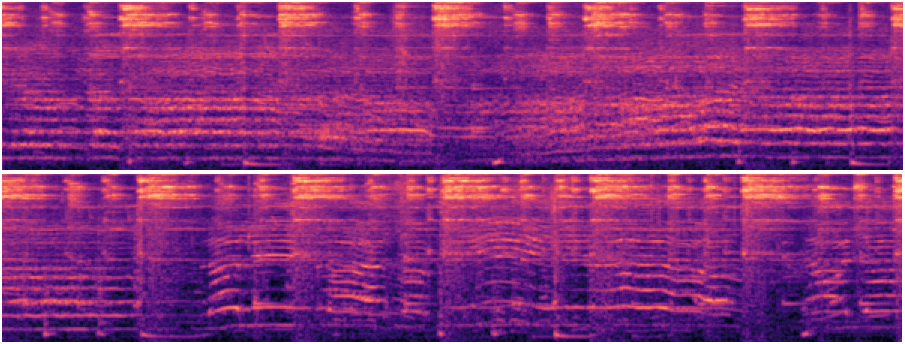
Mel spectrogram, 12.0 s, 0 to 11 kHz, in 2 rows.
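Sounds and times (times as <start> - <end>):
group chanting: 0.0 - 10.3
hand cymbals beat: 0.0 - 12.0.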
